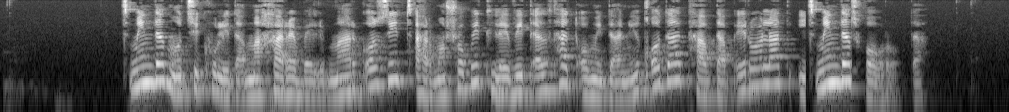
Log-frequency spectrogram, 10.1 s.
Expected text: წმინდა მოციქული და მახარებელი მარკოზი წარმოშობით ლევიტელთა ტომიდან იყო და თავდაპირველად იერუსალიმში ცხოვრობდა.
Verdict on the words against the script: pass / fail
fail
